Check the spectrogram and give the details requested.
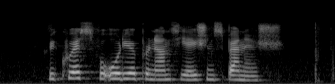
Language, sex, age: English, female, 18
